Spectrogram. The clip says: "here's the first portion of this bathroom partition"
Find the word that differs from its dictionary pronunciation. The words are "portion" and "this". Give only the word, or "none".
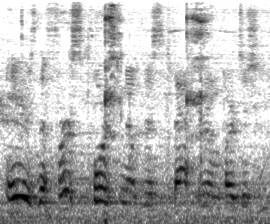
none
